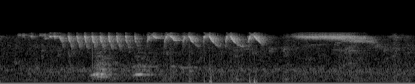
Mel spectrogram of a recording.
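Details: European greenfinch song: a fast run of about a dozen repeated twittering notes, slurring downward near the end, followed by a long, nasal, wheezy buzz.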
